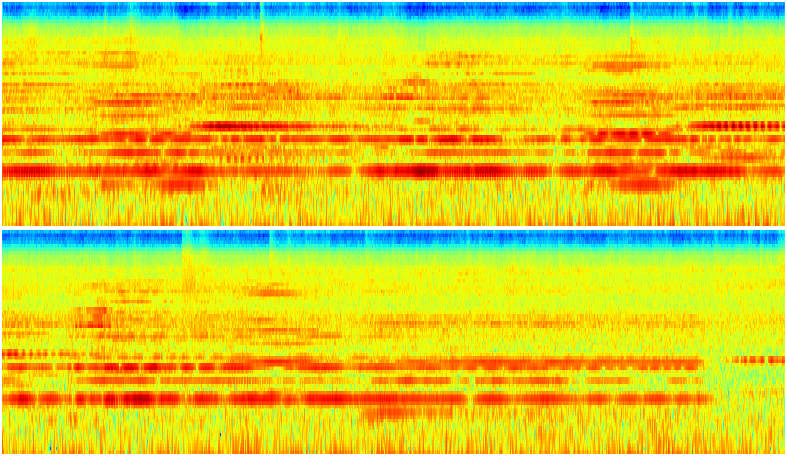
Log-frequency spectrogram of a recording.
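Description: Recorded backing track for a mime act, played over loudspeakers: a steady drone of held tones with higher notes changing slowly above it every few seconds.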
